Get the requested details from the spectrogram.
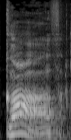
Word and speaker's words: Gauff: Also is that how you say it? Goff? – Goff. I would say that's Goff. – Can you spell it? – G-A-U-F-F.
